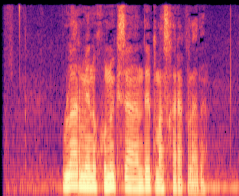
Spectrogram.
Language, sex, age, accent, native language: Uzbek, male, 18-24, Andijon, Uzbek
